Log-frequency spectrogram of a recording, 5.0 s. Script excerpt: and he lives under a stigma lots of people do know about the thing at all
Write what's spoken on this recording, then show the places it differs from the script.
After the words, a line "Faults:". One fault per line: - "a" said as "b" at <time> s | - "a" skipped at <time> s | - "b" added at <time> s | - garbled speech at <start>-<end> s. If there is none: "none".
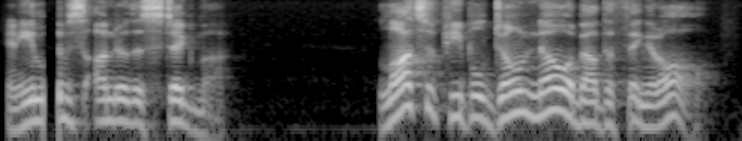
and he lives under the stigma lots of people don't know about the thing at all
Faults:
- "a" said as "the" at 0.8 s
- "do" said as "don't" at 3.2 s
